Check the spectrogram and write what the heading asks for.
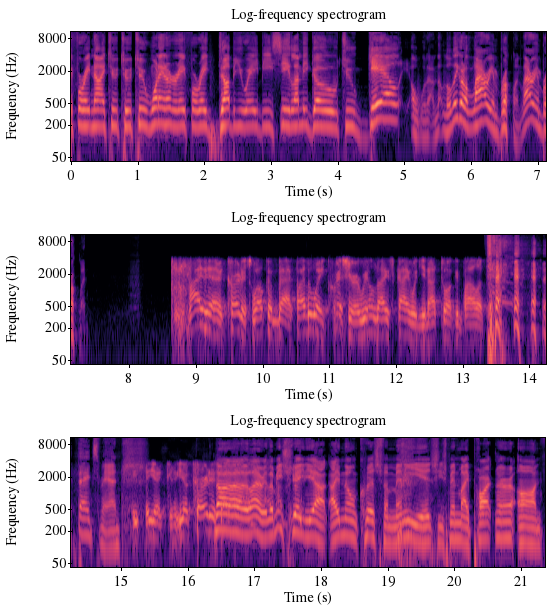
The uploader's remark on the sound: open up the phones for anything and everything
